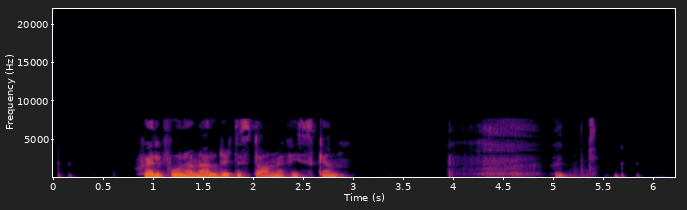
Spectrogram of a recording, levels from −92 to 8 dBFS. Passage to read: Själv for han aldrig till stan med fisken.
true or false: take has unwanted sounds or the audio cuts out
true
